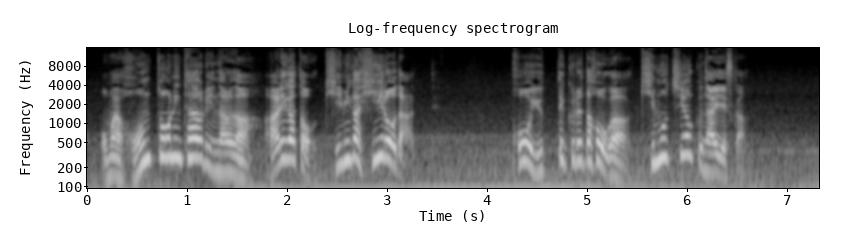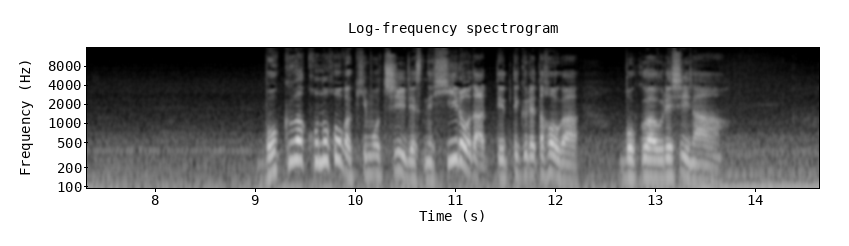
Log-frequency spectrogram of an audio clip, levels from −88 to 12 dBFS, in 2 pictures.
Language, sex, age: Japanese, male, 30-49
